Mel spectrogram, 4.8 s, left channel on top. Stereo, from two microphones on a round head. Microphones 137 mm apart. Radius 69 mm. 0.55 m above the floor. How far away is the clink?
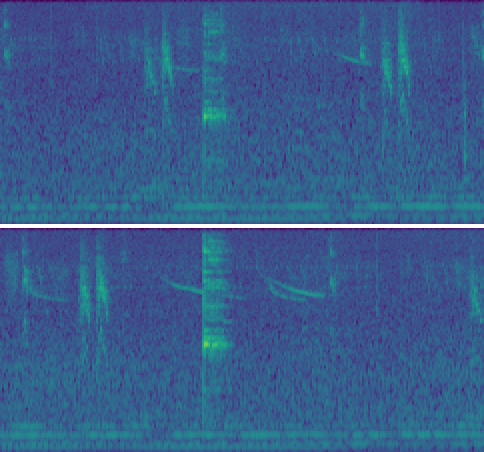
About 1.3 m.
